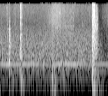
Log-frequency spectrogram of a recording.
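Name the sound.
car door closing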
